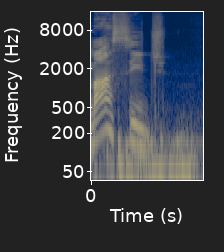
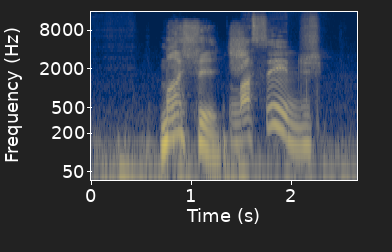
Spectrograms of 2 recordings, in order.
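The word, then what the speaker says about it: Maciej: like mag it's m how would you pronounce this m a c i e j m a c i e j m Mage Mage okay I'm sure say Mage it's great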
